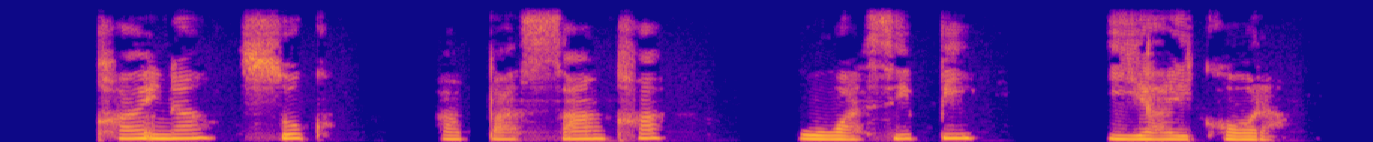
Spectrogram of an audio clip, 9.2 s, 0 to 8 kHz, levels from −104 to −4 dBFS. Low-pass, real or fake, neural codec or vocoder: 7.2 kHz; fake; vocoder, 24 kHz, 100 mel bands, Vocos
